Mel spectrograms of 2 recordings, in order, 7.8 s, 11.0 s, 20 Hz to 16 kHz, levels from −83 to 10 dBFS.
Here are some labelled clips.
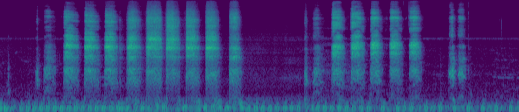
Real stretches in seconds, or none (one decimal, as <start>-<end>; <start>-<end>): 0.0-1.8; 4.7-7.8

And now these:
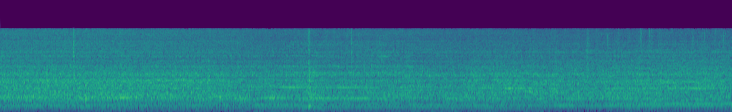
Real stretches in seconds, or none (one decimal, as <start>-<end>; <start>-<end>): 0.0-3.3; 4.0-4.8; 5.5-6.1; 9.1-11.0

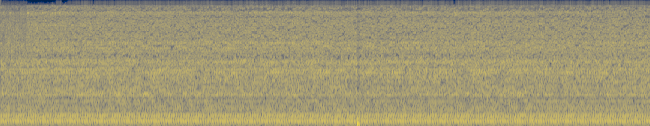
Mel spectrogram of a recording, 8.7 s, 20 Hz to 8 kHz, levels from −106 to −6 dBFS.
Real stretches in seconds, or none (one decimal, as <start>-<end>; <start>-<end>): 0.0-1.3; 2.8-3.9; 5.0-6.1; 7.1-8.7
